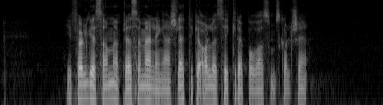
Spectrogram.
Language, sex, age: Norwegian, male, 26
